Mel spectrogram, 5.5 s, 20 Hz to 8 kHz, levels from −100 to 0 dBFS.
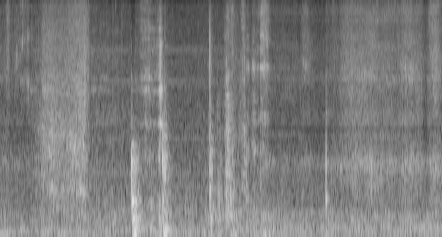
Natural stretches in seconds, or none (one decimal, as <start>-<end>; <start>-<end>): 0.4-3.3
